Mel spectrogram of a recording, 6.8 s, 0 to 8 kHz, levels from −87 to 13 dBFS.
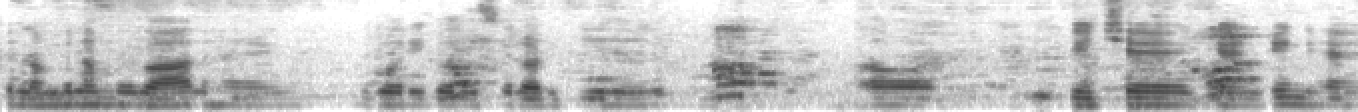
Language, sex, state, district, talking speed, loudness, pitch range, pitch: Hindi, male, Chhattisgarh, Rajnandgaon, 105 wpm, -22 LUFS, 135-150 Hz, 140 Hz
